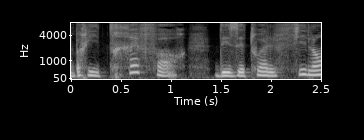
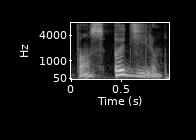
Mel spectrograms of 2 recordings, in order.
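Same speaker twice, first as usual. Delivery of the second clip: plain reading voice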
